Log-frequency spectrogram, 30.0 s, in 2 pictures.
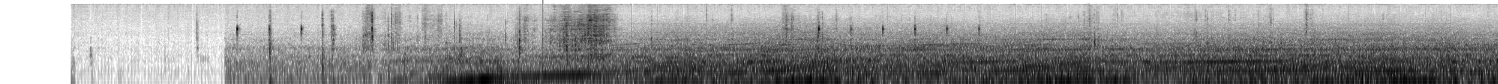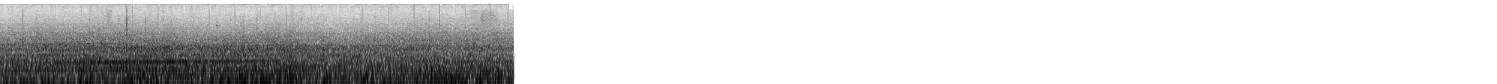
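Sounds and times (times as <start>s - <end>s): light ticks: 1.9s - 3.4s, 8.1s - 9.9s
diesel car engine accelerating: 2.2s - 20.1s.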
